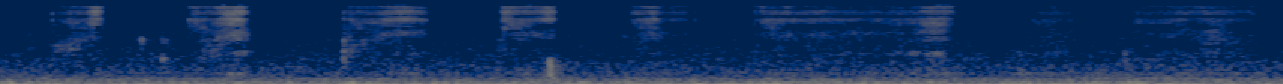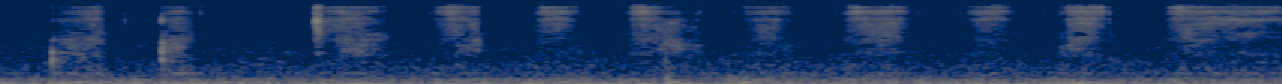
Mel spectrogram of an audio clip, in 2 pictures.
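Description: Faint paintbrush strokes on a stretched canvas, brushing paint along its edge: a string of short, scratchy strokes that come more often in the second half.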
